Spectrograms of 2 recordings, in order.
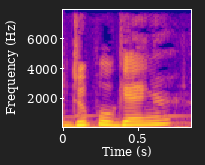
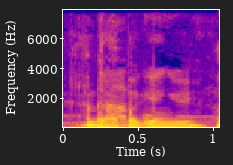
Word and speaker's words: Doppelganger: Am I saying that right? Duplganger? – Doppelganger.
